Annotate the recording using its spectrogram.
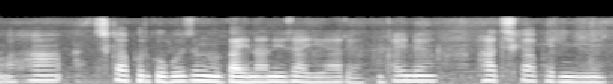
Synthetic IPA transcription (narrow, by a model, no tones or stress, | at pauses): hat͡ʃʰi̥kʰapʰɯɾkʰɯbɯzɯŋɡajnanizajɯaɾɯɯŋkʰajnɯ | hat͡ʃi̥kʰapʰɯɾni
